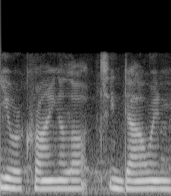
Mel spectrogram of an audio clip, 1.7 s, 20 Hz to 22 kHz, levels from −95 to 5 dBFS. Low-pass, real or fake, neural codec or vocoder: 7.2 kHz; real; none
